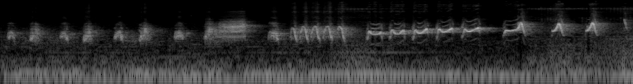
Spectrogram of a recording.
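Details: Chinese hwamei in a morning singing contest, with short repeated chattering notes, rapid trills, and a brief run of whistles, fairly quiet against steady background noise.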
